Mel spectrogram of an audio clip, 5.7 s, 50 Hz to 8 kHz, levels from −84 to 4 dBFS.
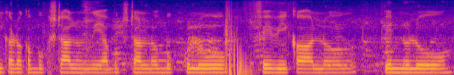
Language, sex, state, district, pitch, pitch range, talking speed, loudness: Telugu, male, Andhra Pradesh, Guntur, 155 Hz, 155-160 Hz, 125 wpm, -16 LUFS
